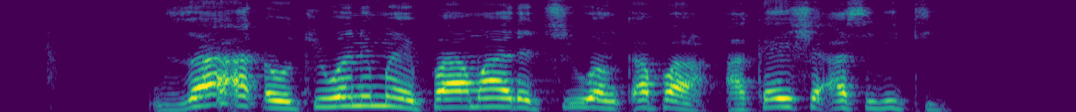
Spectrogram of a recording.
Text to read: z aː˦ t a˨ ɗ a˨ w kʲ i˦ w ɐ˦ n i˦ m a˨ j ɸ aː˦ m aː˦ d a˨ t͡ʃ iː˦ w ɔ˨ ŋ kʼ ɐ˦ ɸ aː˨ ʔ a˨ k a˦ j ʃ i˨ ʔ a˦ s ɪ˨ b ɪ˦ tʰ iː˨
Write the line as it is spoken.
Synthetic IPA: z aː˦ ʔ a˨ ɗ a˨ w kʲ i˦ w ɐ˦ n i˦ m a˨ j ɸ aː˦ m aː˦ d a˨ t͡ʃ iː˦ w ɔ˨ ŋ kʼ ɐ˦ ɸ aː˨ ʔ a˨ k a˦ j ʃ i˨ ʔ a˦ s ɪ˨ b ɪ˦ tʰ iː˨

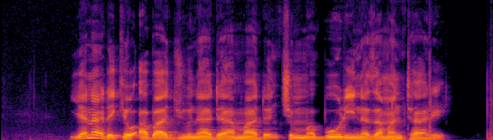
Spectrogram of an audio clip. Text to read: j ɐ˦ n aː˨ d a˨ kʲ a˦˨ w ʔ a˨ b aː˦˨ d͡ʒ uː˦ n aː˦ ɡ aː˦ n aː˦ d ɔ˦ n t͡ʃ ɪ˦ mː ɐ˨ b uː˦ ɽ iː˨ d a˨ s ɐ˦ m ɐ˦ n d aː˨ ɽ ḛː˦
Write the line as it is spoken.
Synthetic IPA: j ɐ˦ n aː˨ d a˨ kʲ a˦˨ w ʔ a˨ b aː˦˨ d͡ʒ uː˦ n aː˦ d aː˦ m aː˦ d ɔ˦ n t͡ʃ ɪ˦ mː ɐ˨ b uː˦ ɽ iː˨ n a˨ z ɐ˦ m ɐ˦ n t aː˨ ɽ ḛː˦

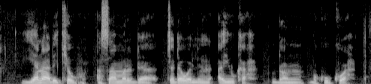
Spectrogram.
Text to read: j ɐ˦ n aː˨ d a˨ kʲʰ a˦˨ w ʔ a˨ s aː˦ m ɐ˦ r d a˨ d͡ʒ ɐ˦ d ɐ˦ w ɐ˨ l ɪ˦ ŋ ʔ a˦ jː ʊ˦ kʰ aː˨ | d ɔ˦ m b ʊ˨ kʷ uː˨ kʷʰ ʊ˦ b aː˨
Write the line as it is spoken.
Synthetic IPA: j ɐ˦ n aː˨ d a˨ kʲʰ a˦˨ w ʔ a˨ s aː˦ m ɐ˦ r d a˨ d͡ʒ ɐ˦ d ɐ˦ w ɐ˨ l ɪ˦ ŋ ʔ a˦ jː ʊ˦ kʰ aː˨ | d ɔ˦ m b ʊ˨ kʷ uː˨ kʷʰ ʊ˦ w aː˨

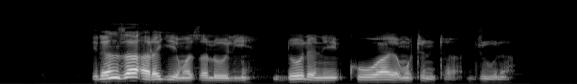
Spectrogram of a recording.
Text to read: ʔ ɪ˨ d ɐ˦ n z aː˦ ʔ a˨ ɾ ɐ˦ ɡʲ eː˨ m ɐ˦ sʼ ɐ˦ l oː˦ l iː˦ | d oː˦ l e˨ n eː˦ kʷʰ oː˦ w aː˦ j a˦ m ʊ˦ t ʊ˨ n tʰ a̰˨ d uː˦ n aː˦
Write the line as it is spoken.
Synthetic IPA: ʔ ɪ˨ d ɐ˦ n z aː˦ ʔ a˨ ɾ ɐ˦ ɡʲ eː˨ m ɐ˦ sʼ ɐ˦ l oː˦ l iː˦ | d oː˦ l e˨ n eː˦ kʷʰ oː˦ w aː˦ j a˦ m ʊ˦ t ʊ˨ n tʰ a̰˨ d͡ʒ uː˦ n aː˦

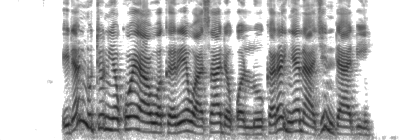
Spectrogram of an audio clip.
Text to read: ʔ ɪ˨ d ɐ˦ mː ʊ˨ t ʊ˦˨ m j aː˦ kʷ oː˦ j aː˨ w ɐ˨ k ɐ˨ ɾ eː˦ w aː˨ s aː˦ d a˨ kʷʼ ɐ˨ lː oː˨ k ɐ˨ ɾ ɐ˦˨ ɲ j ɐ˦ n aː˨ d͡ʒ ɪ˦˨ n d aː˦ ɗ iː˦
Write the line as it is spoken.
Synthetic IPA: ʔ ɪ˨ d ɐ˦ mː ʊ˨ t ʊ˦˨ m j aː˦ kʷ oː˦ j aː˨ w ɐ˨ k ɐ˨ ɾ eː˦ w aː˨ s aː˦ d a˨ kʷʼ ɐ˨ lː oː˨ k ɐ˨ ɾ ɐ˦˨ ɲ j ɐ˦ n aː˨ d͡ʒ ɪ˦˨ n d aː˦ ɗ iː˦

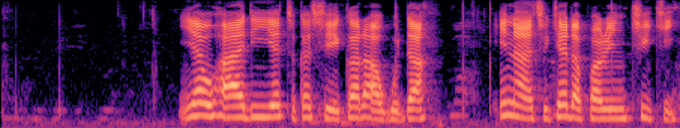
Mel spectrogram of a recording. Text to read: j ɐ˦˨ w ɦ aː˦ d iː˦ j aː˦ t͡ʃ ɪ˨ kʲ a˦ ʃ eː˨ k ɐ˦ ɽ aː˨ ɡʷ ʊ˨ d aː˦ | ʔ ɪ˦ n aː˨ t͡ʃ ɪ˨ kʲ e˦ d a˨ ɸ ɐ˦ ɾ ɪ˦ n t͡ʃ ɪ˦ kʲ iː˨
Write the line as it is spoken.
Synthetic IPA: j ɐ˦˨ w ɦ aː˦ d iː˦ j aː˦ t͡ʃ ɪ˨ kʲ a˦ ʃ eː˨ k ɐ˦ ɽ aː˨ ɡʷ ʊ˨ d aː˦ | ʔ ɪ˦ n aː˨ t͡ʃ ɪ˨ kʲ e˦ d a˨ ɸ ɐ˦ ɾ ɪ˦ n t͡ʃ ɪ˦ kʲ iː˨

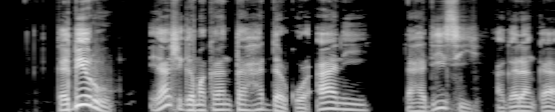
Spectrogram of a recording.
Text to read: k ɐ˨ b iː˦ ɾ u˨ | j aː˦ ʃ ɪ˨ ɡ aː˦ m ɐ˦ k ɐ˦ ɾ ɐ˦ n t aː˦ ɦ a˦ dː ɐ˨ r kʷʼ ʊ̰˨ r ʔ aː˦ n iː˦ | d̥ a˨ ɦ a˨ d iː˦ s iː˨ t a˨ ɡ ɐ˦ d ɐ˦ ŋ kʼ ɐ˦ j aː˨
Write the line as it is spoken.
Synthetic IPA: k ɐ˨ b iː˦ ɾ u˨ | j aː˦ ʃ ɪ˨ ɡ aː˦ m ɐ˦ k ɐ˦ ɾ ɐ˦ n t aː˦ ɦ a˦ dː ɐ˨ r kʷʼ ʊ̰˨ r ʔ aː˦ n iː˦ | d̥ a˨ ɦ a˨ d iː˦ s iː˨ ʔ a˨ ɡ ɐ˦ d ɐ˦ ŋ kʼ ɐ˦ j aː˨

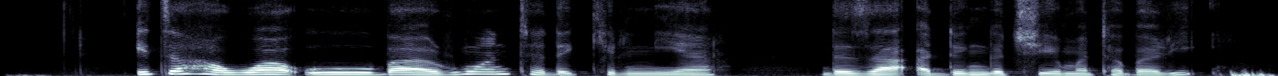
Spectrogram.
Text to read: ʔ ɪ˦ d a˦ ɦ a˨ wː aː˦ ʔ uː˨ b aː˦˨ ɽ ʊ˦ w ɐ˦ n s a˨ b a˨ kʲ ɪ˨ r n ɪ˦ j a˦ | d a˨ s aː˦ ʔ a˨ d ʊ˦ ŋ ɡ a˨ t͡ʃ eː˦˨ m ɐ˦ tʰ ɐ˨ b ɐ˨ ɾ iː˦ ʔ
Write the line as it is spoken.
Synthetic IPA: ʔ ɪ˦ t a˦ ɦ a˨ wː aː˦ ʔ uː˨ b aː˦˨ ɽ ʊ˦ w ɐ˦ n t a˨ d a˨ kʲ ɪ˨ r n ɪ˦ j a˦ | d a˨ z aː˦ ʔ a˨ d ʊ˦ ŋ ɡ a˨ t͡ʃ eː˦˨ m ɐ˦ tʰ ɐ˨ b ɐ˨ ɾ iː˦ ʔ

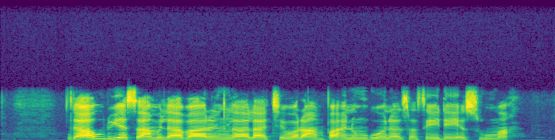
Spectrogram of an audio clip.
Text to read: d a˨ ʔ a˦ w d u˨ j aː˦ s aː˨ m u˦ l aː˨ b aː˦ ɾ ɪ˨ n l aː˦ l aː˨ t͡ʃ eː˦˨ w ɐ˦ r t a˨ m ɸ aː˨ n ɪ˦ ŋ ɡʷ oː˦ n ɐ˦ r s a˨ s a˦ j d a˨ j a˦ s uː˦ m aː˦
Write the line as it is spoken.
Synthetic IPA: d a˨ ʔ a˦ w d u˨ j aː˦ s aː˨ m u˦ l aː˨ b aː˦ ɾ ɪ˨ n l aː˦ l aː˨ t͡ʃ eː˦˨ w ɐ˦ r ʔ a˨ m ɸ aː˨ n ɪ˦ ŋ ɡʷ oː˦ n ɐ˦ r s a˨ s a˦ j d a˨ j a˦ s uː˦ m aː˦

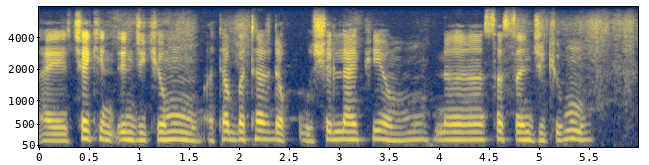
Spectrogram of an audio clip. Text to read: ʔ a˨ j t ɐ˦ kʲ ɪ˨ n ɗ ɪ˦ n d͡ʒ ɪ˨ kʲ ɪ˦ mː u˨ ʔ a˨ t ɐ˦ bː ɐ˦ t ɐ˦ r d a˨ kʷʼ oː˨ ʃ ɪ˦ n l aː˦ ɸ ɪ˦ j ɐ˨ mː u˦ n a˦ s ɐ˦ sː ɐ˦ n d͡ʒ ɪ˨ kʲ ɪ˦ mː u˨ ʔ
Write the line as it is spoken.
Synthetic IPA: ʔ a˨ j t͡ʃ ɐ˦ kʲ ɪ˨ n ɗ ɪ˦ n d͡ʒ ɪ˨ kʲ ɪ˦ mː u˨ ʔ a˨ t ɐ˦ bː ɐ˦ t ɐ˦ r d a˨ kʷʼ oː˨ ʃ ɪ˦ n l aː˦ ɸ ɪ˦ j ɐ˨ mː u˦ n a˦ s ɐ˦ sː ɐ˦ n d͡ʒ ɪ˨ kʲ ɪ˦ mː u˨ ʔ

